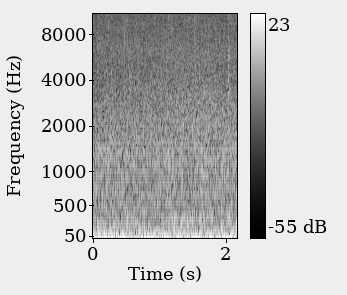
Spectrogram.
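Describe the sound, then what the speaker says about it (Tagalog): Sudden heavy rain pours down steadily, a dense, loud, unbroken hiss of drops hitting surfaces, with no voices. "Biglang buhos ng ulan."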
